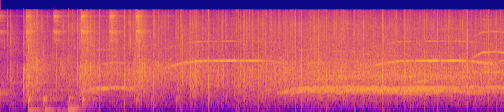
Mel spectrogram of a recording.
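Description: Audience applauding steadily right after the song ends, with the song's last beats in the first second and long held notes of background music over the clapping.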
